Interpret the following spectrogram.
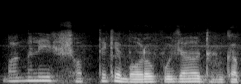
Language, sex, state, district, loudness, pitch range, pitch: Bengali, male, West Bengal, Jhargram, -17 LUFS, 120-155 Hz, 135 Hz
